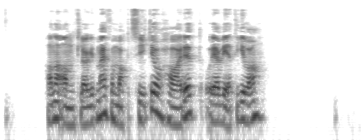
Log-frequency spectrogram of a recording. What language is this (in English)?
Norwegian Bokmål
